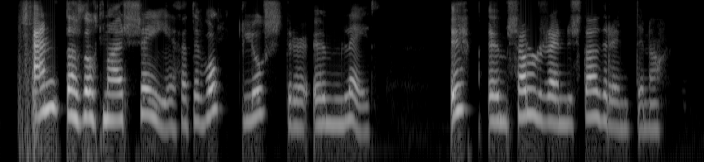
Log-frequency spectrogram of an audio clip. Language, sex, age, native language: Icelandic, female, 18-19, Icelandic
